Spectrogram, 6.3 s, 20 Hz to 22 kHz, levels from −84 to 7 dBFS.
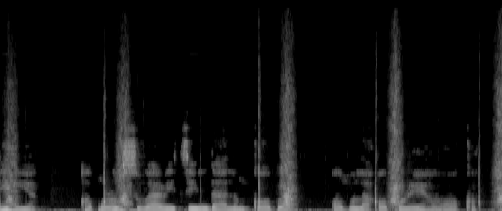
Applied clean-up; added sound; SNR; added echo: none; Writing; 2 dB; none.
